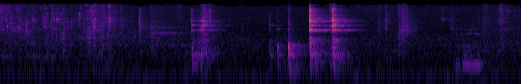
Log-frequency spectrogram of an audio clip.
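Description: Light metallic clinks and knocks of hard parts being handled. There are a few scattered strokes, with the loudest cluster of three or four sharp, briefly ringing clinks about three seconds in.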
